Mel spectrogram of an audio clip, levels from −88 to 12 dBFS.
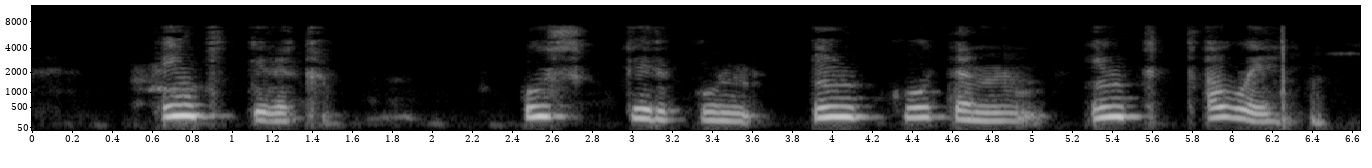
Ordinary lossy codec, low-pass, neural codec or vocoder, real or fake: AAC, 32 kbps; 7.2 kHz; codec, 16 kHz, 4 kbps, FreqCodec, smaller model; fake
